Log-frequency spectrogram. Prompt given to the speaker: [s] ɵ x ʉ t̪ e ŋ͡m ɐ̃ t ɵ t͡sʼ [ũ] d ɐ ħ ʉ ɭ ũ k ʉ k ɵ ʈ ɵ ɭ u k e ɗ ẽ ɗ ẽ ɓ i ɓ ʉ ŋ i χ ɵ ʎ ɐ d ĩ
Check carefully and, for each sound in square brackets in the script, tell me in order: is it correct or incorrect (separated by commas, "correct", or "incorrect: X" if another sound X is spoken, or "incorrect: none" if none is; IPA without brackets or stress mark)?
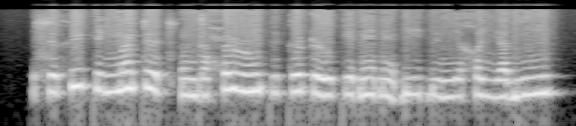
correct, correct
